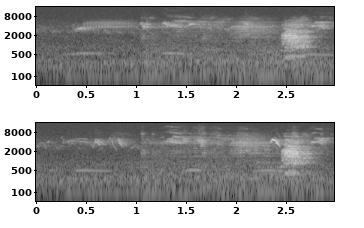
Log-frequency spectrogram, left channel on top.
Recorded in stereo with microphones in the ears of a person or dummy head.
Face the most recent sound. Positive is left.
turn(degrees=-20)  # may be behind; listen again after turning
